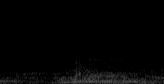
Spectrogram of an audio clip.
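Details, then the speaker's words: Used Dodge Challenger with 3.6 L V6 at auction, oil found on the engine: brief, smooth rev that rises and settles cleanly with no knocks or rattles; the engine sounds good and the transmission grabs reverse right away. "sounds good grabs right away reverse"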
